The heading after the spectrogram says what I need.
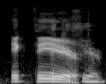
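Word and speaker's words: Eikthyr: So generally, I prefer to have Earth's power until Ichthyr. Later stages. Jeez. What? No, seriously. It looks... No, guys, it's spelled E-I-K-T-H-Y-R, but it's actually like you're clearing your throat.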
